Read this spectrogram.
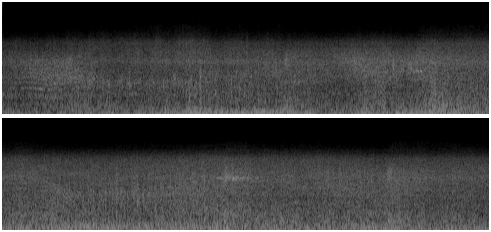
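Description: Wind rumbles loudly past the skier.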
